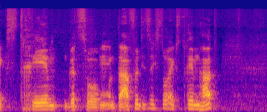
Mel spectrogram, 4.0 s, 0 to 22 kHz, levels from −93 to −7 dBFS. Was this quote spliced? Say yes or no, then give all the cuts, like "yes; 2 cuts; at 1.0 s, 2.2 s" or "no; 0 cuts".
yes; 2 cuts; at 2.1 s, 3.0 s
